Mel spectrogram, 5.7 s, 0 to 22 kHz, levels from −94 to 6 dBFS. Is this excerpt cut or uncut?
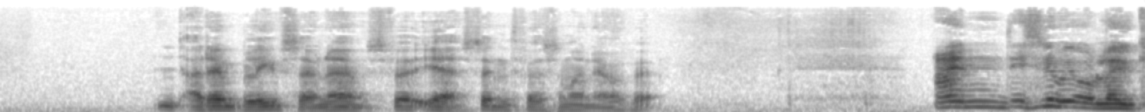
uncut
